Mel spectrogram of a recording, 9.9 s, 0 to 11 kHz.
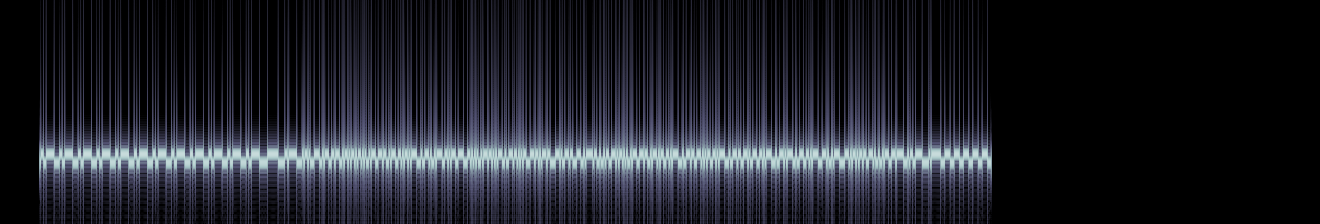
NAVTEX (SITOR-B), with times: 2.4-3.1 THE
3.0-4.1 NATURE
3.9-4.5 OF
4.4-5.1 THE
4.9-5.8 GAME
5.6-6.6 MAKES
6.5-7.0 IT

